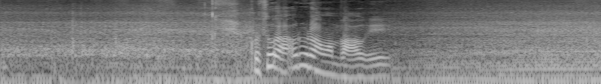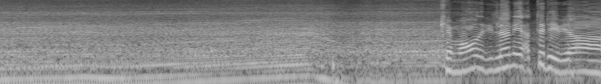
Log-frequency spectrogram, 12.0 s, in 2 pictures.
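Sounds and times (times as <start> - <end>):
motorcycle engine accelerating: 0.0 - 11.7
road and wind noise: 0.0 - 12.0.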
